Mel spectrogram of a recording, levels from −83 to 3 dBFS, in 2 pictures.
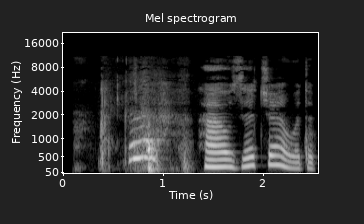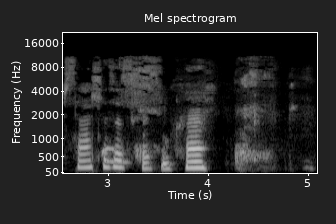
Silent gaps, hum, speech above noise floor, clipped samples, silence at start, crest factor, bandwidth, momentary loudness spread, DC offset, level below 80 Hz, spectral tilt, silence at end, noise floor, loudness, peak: none; none; 28 dB; under 0.1%; 0.35 s; 22 dB; 11.5 kHz; 19 LU; under 0.1%; -62 dBFS; -5.5 dB/octave; 0.25 s; -49 dBFS; -22 LUFS; -2 dBFS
